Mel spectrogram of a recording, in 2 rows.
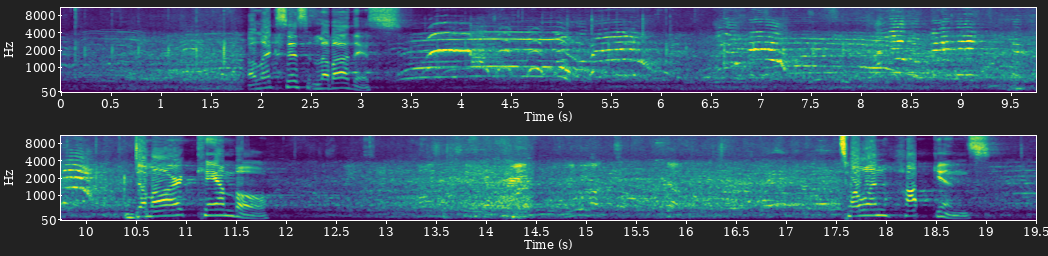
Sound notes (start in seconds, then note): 3.3 audience cheering; 5.9 audience member hollers; 15.9 murmurs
